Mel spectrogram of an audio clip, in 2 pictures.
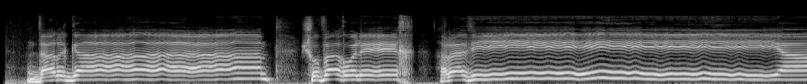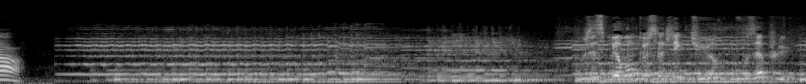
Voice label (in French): apprentissage taamim selon le rite constantinois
